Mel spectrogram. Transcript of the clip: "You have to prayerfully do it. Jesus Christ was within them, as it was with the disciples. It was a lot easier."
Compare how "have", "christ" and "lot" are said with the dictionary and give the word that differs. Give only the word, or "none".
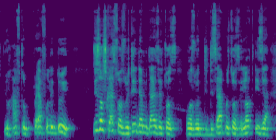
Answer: have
